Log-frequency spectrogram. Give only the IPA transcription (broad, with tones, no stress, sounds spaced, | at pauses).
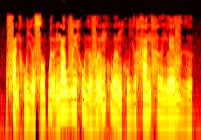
f a̰˧˨ n h w i˧˩ ə̯ s o˨˦ ɓ ə̰ː˧˨ n a˧ w v e˨˦ h w ɨ˧˩ ə̯ v ə̰ː˧˥ m h w əː˧˩ ŋ h w i̤˨˩ ə̯ h a˨˦ n h ə̤ː˨˩ n l ɛ˨˦ v ɨ̤˨˩ ə̯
